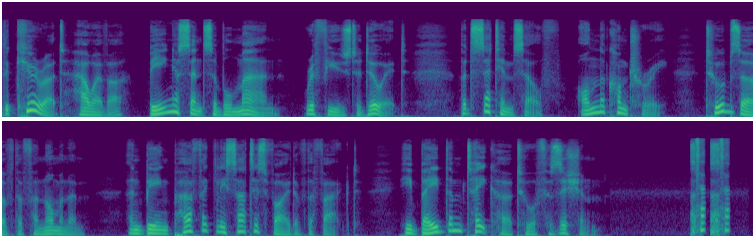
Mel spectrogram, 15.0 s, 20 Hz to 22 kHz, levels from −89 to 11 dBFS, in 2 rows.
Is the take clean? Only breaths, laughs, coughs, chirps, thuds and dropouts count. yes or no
no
